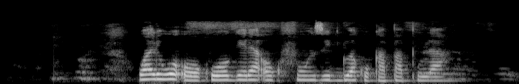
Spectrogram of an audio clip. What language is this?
Ganda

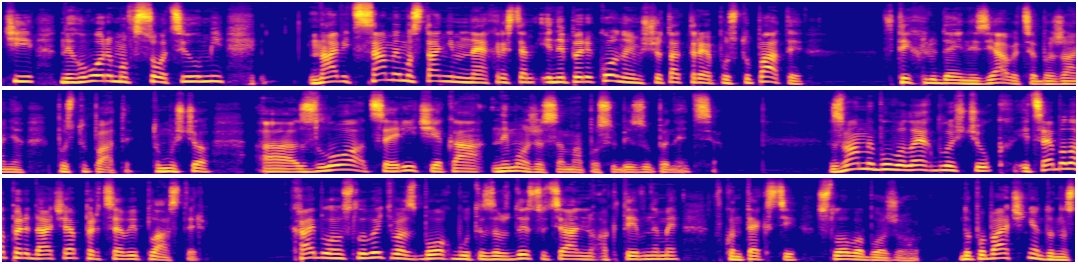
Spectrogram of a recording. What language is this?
Ukrainian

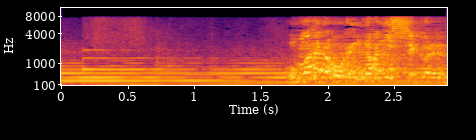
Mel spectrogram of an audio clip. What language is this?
Japanese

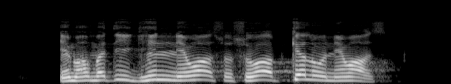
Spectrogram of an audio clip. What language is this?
Bateri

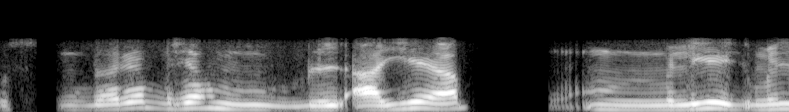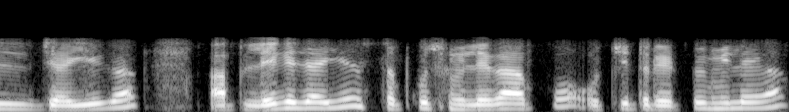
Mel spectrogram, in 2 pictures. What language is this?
Hindi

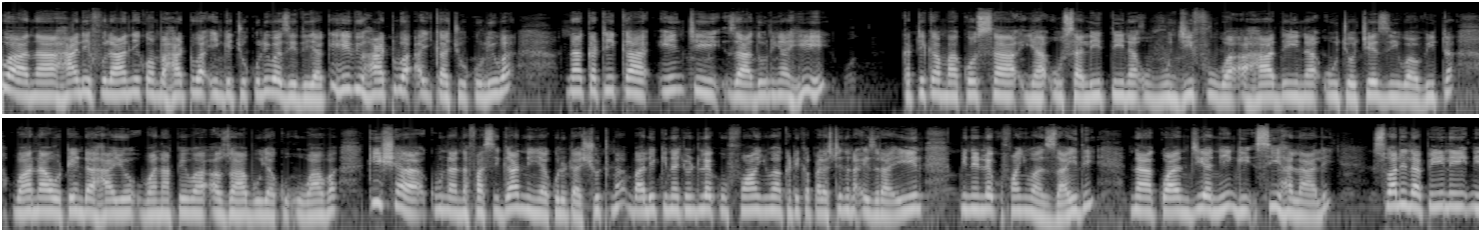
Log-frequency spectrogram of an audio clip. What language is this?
Swahili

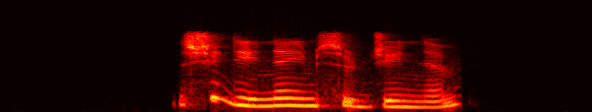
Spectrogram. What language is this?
Kabyle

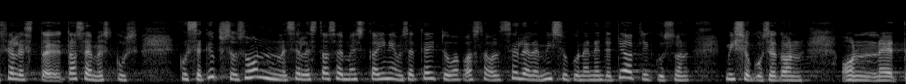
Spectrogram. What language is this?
Estonian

